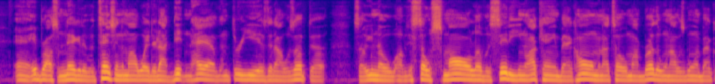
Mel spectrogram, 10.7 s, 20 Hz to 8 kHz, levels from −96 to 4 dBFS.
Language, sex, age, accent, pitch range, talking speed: English, male, 20-39, American, 115-130 Hz, 270 wpm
